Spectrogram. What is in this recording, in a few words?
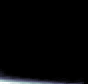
SYNCUSSION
